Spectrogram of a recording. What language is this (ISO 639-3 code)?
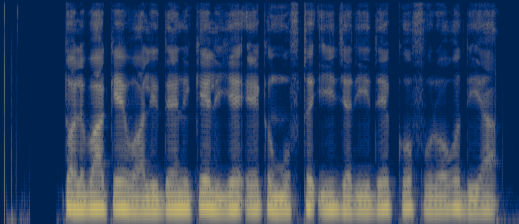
urd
